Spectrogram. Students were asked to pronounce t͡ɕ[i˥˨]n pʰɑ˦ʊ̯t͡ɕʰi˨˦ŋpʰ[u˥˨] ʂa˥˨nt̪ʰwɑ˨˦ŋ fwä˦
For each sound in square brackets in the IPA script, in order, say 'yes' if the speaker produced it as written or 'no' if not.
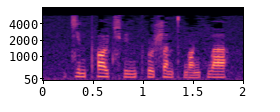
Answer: no, no

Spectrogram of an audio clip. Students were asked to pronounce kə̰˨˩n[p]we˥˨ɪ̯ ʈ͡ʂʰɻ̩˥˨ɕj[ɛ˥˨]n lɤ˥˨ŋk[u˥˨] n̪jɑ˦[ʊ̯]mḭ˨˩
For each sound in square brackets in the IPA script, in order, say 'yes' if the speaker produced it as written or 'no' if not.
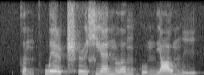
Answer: no, yes, no, yes

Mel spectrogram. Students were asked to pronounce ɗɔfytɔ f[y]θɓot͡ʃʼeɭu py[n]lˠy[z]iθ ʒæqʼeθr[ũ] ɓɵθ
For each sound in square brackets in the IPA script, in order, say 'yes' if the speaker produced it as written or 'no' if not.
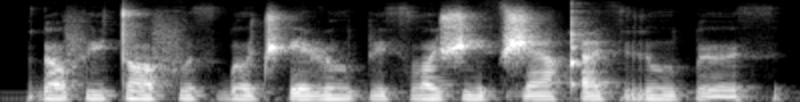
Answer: no, no, no, no

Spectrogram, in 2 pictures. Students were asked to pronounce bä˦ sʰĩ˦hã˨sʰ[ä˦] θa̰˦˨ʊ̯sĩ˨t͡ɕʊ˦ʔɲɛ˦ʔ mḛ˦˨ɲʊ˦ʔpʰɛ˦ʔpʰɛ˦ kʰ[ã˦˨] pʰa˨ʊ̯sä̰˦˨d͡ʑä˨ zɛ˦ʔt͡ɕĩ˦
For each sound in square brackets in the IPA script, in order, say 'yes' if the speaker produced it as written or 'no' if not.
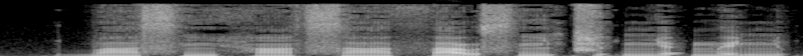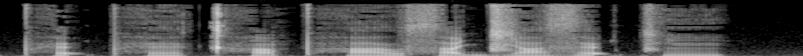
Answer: yes, yes

